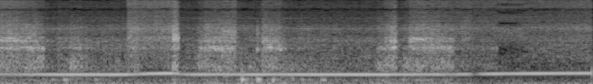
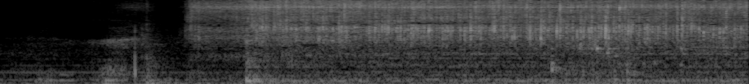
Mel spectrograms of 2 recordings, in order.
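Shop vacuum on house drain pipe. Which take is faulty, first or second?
first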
